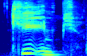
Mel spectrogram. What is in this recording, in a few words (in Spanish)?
tragar, Mixe, Mujer; Comida; INALI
